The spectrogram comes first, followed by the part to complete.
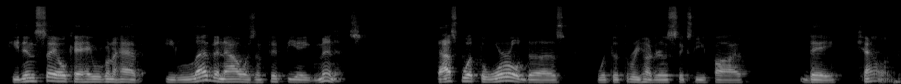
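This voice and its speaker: This man's voice sits at a medium pitch with ordinary pitch variation. The recording is very clean, with a silent background. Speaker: Bible teacher presenting on calendars. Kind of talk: presentation.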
